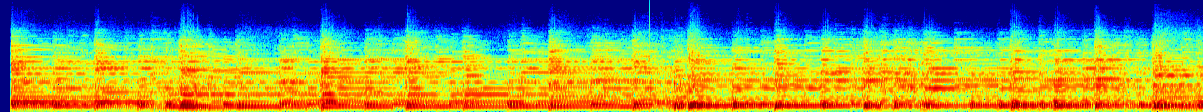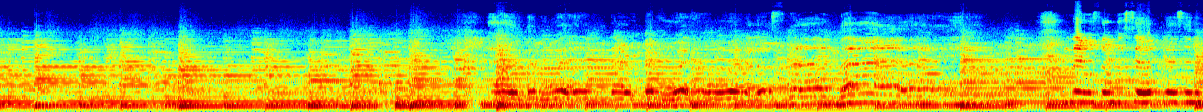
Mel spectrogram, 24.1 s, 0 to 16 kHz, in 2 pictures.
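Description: Live acoustic guitar playing a steady strummed and picked accompaniment in a small band. A wavering melody line joins about 17 seconds in.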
